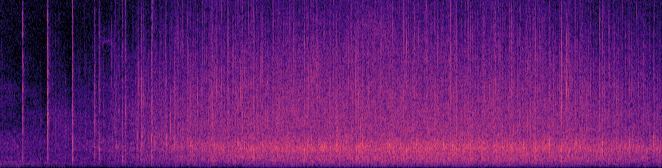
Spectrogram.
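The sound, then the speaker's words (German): Audience applause that begins with a few scattered claps, then swells within two seconds into steady, dense clapping from a large crowd that holds at an even level to the end. “Applaus”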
